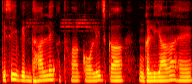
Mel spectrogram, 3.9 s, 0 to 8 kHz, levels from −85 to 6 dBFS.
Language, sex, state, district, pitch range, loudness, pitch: Hindi, male, Uttar Pradesh, Hamirpur, 135-155 Hz, -22 LUFS, 140 Hz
